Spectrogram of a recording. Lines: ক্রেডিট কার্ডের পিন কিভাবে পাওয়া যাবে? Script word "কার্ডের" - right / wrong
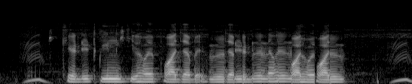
wrong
